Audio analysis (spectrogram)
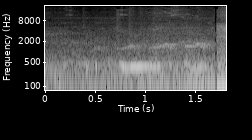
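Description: Pigeons cooing softly nearby, a low throaty coo swelling and fading over a steady background hum, with no talking.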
